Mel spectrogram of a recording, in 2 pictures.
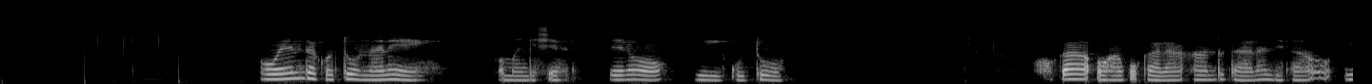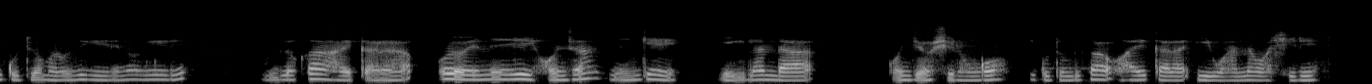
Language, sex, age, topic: Oshiwambo, female, 18-24, finance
